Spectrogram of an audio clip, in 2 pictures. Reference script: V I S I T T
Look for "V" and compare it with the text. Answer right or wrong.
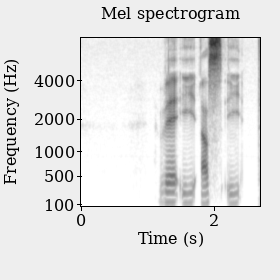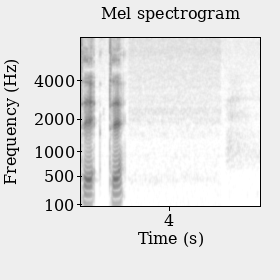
right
